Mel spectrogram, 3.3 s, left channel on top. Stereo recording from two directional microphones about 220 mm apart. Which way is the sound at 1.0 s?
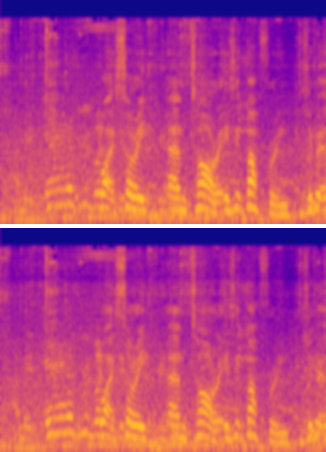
15° left (ahead or behind).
